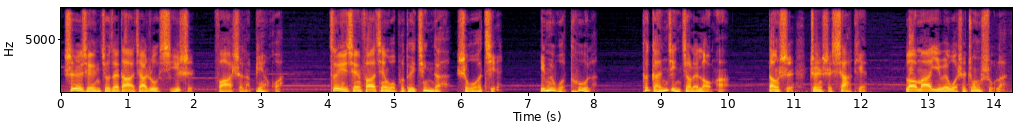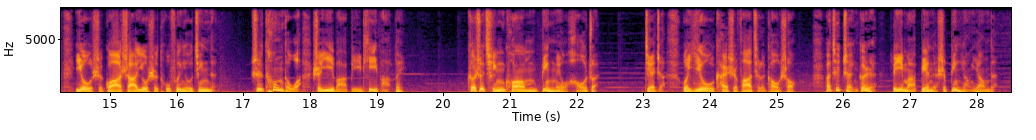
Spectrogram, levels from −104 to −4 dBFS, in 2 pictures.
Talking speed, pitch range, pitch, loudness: 230 characters per minute, 90-140 Hz, 115 Hz, -17 LUFS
